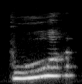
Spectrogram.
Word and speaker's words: pour: Pour is an exception, the final R is pronounced, and il is an exception, the final L is pronounced.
